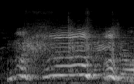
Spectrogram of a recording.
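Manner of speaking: high laugh fading out quietly; soft high laugh. Real, not acted. Finishing laughing at his cellmate's story, soft high laugh. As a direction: let the laugh trail off softly.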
